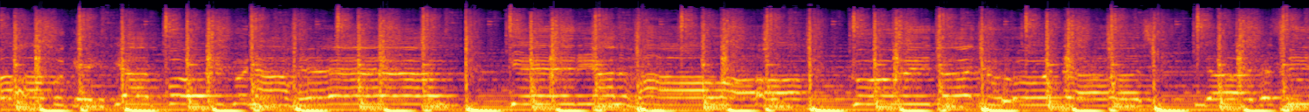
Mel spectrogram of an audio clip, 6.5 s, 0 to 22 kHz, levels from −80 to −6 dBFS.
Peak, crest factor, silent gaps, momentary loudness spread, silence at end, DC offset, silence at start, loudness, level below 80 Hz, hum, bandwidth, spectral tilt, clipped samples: 0 dBFS; 8 dB; none; 1 LU; 0 s; under 0.1%; 0 s; -9 LUFS; -12 dBFS; none; 17 kHz; -5 dB/octave; 0.2%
